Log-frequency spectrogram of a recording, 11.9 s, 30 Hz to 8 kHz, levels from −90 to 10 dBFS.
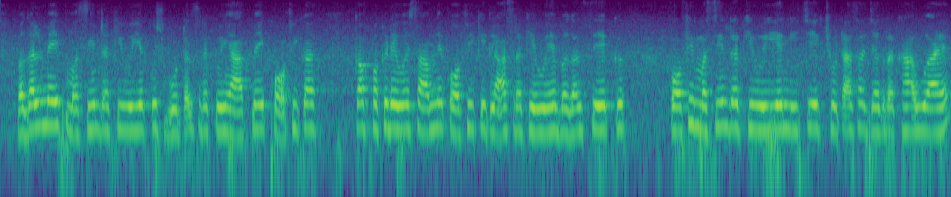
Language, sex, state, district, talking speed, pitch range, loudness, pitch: Hindi, female, Chhattisgarh, Balrampur, 225 wpm, 195-210 Hz, -14 LUFS, 200 Hz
